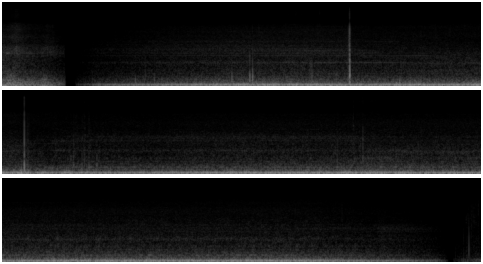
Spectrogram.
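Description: Covered hopper cars of a BNSF grain train rolling slowly past, a steady low rumble with two sharp clicks a few seconds in. The rumble starts about a second in and fades out near the end.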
